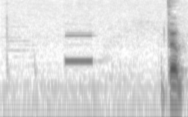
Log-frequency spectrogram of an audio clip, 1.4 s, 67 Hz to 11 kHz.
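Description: A single steady electronic key tone from an Alcatel A394C flip phone keypad sounds briefly in a quiet room, followed by a short burst of a voice.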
